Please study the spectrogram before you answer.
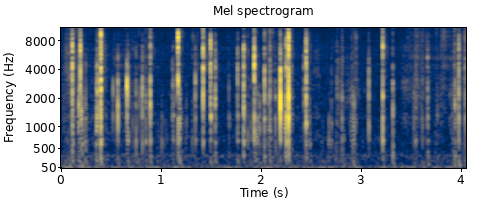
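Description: Fingertips with short painted nails crinkle and squeeze a palm-sized white flexible plastic-laminate pouch of acne patches. A rapid, uneven series of sharp, bright crinkles and crackles stops dead between pops, with almost no low end.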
